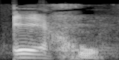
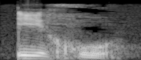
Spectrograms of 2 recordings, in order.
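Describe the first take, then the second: First: The first vowel is an open e. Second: The first vowel is a closed e. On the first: It is the verb: I make a mistake. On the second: It is the noun: a mistake.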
